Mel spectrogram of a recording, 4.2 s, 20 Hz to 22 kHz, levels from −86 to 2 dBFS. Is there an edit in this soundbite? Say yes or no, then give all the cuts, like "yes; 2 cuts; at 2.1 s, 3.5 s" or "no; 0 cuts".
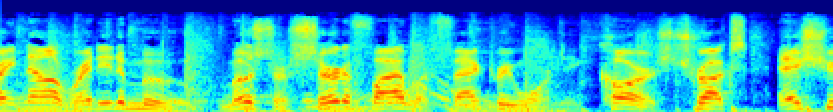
no; 0 cuts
